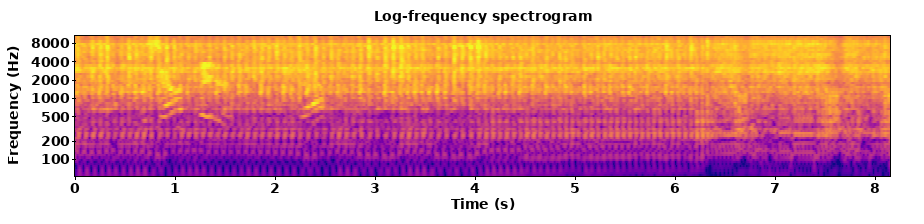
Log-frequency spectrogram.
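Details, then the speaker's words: Husqvarna FE350 converted to FE 366 dirt bike, first start after complete rebuild, spark plug wire reseated and idle raised slightly: steady, even single-cylinder idle with no misses or knocks, running cleanly. "so we don't want to get poison here, but yeah, she runs and that's the most important. Everything is fine."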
